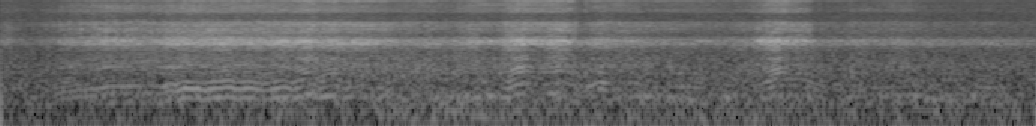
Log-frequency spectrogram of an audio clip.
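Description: Motocross bike engine heard from a helmet-mounted camera, its pitch going up and down repeatedly as the rider works the throttle and shifts round the dirt track.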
